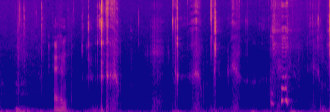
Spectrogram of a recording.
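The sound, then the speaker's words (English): Loud crunching of a crisp snack being chewed, with sharp irregular bites and crackles repeating over several seconds, and a brief voice sound in between. “Oh, I hear you crunching.”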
